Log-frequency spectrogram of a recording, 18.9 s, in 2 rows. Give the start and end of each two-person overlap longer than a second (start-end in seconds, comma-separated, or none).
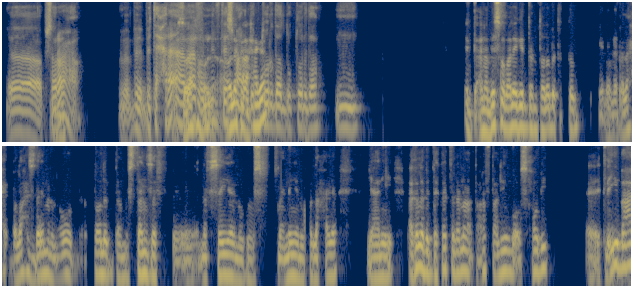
2.5-4.0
